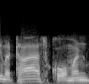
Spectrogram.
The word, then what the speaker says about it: Matthias Cormann: Matthias Cormann. – Hello. Good morning. It's actually Matthias Cormann, but you can pronounce it any way you choose to.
